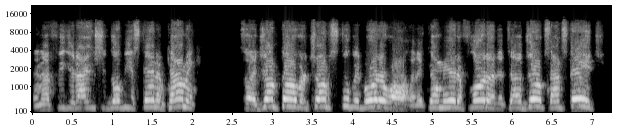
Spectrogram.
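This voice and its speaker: A man doing a gravelly gorilla comic. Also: extremely high pitch, brisk, no echo, exaggerated voice, low-quality recording. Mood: boastful. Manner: broken-English put-on accent, loud bursts. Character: gruff male gorilla stand-up comic, bragging and silly. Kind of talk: improvised comedy character interview.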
